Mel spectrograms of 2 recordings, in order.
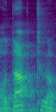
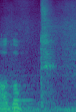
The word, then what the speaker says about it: adopt: 아, adapt가 보이는데 adapt. adopt. 영국식 발음은 adopt. 미국식 발음은 adapt.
